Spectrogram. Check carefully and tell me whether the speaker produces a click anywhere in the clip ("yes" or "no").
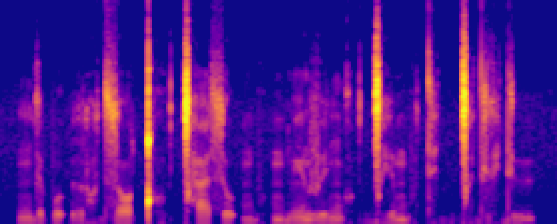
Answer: yes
